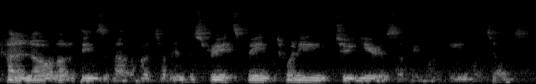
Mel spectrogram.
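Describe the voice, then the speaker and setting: Man from Greece, 40s, casual hotel-trainer delivery, fillers; boomy room, background noise. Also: fairly even intonation, fairly quick, mellow. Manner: chatty, informal, filler-heavy. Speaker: hotel general manager giving a workshop. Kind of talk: relaxed presentation to a class. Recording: roomy, noisy room recording.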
